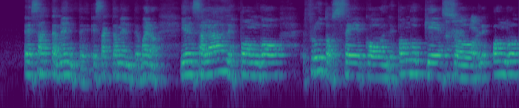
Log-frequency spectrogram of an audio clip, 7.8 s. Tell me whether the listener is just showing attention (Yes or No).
Yes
